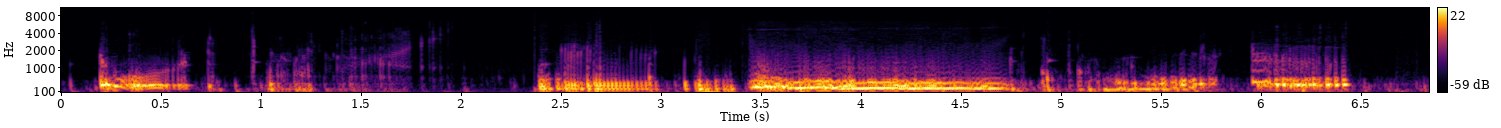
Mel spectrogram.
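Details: Stomach rumbling as a Siberian husky puppy listens: low, drawn-out gurgling and groaning rumbles in bursts; stomach rumbling.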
